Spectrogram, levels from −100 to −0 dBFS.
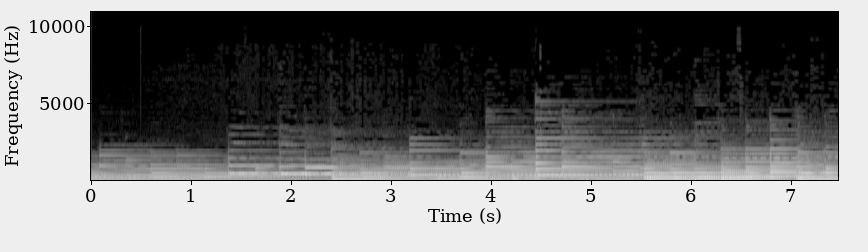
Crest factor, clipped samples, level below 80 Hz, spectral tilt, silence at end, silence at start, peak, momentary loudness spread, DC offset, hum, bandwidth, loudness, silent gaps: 18 dB; under 0.1%; -46 dBFS; -11 dB/octave; 0 s; 0 s; -8 dBFS; 9 LU; under 0.1%; none; 5.4 kHz; -26 LUFS; none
